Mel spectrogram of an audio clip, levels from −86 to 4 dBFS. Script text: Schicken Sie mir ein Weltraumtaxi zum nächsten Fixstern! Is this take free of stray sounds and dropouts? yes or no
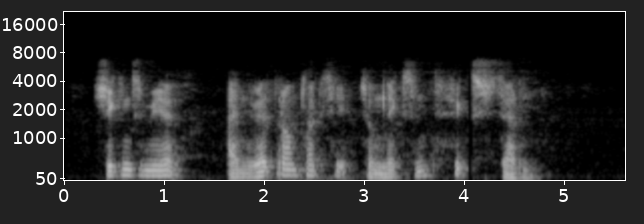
no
